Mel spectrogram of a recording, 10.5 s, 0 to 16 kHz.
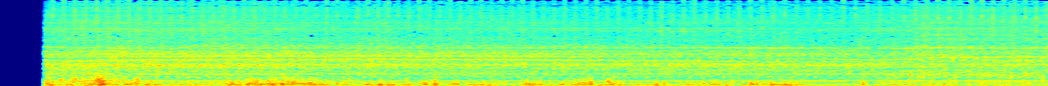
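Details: Maruti WagonR K-series petrol engine idling with an uneven, lumpy beat, one cylinder not firing, with low pickup and the check engine light on; swapping cylinders 1 and 3 showed the ignition system works.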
